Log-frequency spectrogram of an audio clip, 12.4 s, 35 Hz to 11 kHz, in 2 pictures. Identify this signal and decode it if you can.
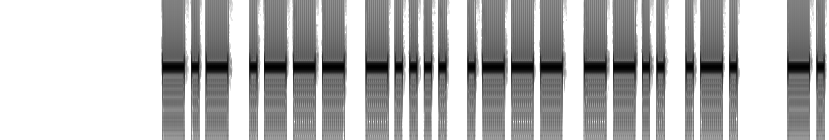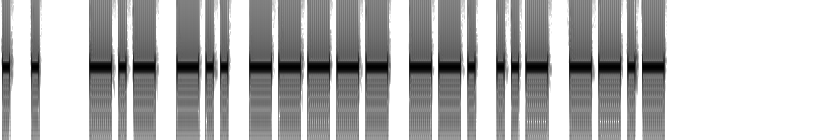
Morse code, heard as a keyed tone, about 22 wpm, 700 Hz. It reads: KJ6JZR DE KD0GUQ
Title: USA Callsign DE Callsign 22wpm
